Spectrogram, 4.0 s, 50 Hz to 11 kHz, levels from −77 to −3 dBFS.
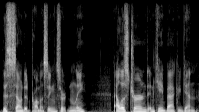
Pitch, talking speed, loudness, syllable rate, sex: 130 Hz, 150 wpm, -18 LUFS, 5.7 syllables/s, male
